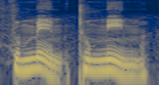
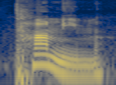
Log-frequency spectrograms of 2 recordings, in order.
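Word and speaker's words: Thummim: th orim well uh generally it's tumim but here it's tamim so another uh the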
